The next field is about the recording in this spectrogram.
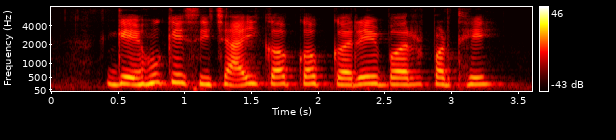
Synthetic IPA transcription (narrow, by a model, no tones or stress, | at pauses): ɡɛ̃ːɦũkesit͡ʃaːikɐp̚kɐp̚kəɾebɐɾpəɽt̪ʰeː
